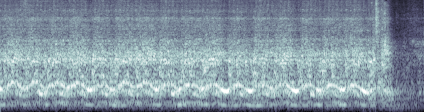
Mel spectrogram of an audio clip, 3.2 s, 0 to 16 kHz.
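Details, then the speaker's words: 1951 Dodge flathead six, unstarted for 32 years, with new plugs, plug wires and ignition coil; the starter drones with a wavering pulse about four beats per second, never firing. "no no no I just want you to spin over maybe let it spin two three four times to see how much compression this guy on this number two cylinder"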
